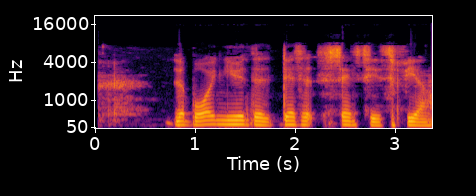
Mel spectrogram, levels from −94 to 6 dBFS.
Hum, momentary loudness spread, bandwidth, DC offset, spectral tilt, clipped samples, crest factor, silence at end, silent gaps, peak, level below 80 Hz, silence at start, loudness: none; 8 LU; 8.4 kHz; under 0.1%; -4.5 dB/octave; under 0.1%; 14 dB; 0 s; none; 0 dBFS; -50 dBFS; 0.05 s; -14 LUFS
